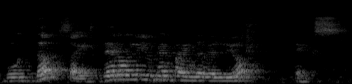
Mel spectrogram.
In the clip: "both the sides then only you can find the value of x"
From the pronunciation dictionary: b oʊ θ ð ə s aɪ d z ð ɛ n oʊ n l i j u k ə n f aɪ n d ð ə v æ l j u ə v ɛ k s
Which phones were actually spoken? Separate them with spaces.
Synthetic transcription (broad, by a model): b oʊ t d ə s aɪ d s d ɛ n oʊ n l i j u k ə n f aɪ n d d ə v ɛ l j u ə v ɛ k s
